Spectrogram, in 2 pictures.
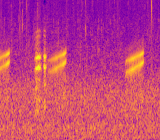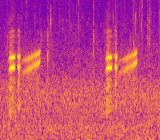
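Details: Evening rain with frogs calling, a pair of sharp clicks followed by a rising buzzy trill, the pattern returning every couple of seconds against constant rain hiss.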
